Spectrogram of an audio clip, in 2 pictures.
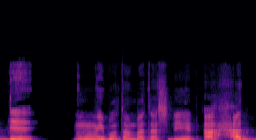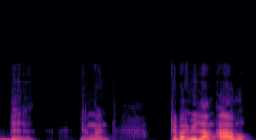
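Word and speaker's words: أحد: Jangan menambah tanda tasdid di dalam Al-Qur'an. Dia harus dibaca sesuai. Kalau sukun ya sukun saja jangan ditasydid.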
